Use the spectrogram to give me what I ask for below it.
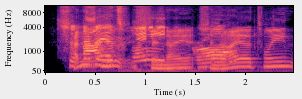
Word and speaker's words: Shania Twain: Shania Twain.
